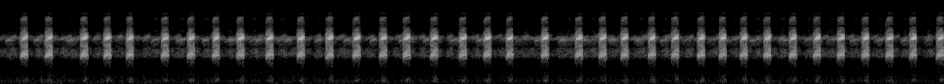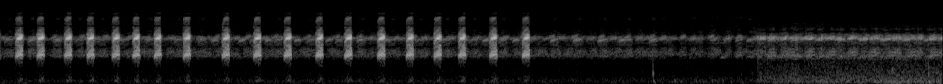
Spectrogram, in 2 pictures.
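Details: Japanese tree frog calling with rapid, regular croaks, about four per second, each a short raspy burst; the steady series runs for about fifteen seconds, then stops, followed by faint background noise.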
